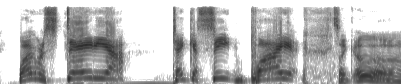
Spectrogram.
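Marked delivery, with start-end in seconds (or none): 0.2-3.1 high-pitched New Yorker accent. Discussing the name Stadia, imagining a New Yorker welcoming people, in New Yorker voice. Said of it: "sounds like a New Yorker being like".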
